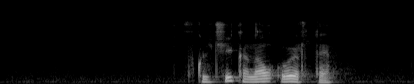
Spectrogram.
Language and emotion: Russian, neutral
